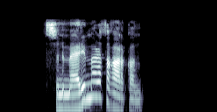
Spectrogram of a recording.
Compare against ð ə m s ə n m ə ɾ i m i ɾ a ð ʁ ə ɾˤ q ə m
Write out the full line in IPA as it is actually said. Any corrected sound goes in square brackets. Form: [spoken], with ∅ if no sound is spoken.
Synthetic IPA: [θ] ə [∅] s ə n m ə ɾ i m [a] ɾ a [θ] ʁ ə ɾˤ q ə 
